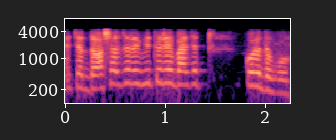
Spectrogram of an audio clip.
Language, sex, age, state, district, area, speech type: Bengali, female, 30-45, West Bengal, Birbhum, urban, conversation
